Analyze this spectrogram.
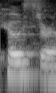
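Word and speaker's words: Towcester: city and she's like it's pronounced and she wrote out the word toaster like the thing that you you know with bread i was like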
